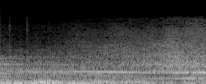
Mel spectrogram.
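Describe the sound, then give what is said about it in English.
A Ferrari 812 GTS's front-mounted V12 engine drones steadily, a sustained loud rumble with a bright harmonic whine, suggesting the car is pulling hard under acceleration. No one speaks. “That glorious V12 symphony just got even better”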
